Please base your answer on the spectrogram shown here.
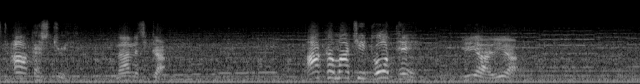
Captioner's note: speaking in Japanese; soft suspenseful music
